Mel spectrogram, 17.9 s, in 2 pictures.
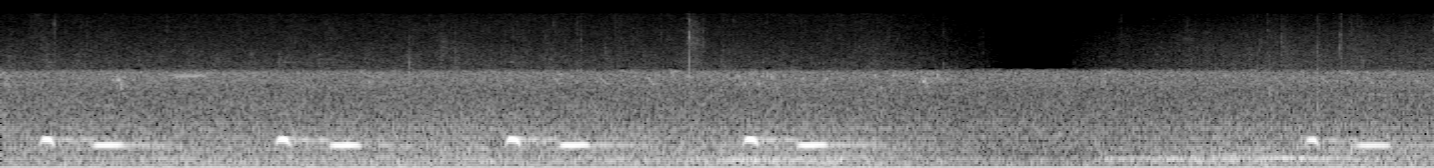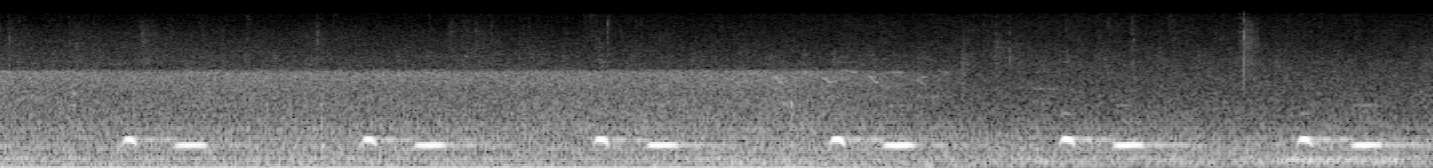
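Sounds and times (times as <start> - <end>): steady outdoor hiss: 0.0 - 17.9.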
